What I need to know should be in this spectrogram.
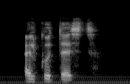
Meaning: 1. breathalyser 2. breath test for alcohol
- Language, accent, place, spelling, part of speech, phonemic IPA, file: French, France, Lyon, alcootest, noun, /al.kɔ.tɛst/, LL-Q150 (fra)-alcootest.wav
